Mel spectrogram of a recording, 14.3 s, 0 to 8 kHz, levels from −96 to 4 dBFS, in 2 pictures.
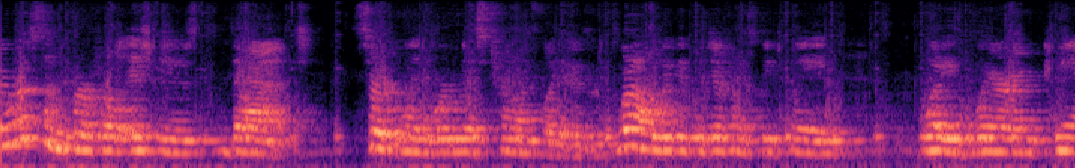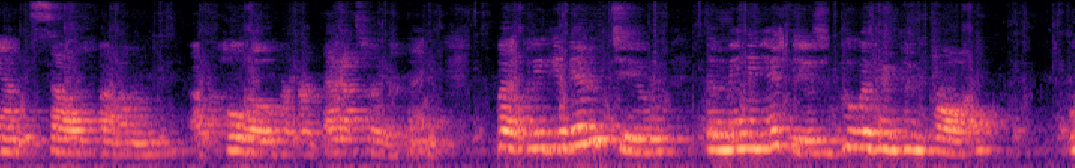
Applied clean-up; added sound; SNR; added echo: neural separator model SepFormer DNS4.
